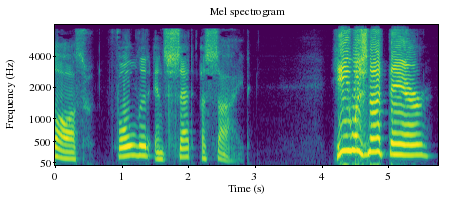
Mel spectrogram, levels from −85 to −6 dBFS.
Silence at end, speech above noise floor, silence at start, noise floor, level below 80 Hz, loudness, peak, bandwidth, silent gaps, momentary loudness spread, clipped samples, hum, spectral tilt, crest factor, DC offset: 0.15 s; 53 dB; 0 s; -62 dBFS; -48 dBFS; -8 LUFS; 0 dBFS; 8 kHz; none; 16 LU; 0.9%; none; -3.5 dB/octave; 10 dB; under 0.1%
